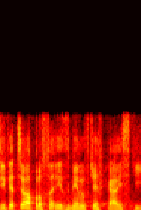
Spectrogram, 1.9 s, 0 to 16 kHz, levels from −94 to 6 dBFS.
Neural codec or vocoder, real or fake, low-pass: codec, 16 kHz, 1 kbps, FunCodec, trained on LibriTTS, 50 frames a second; fake; 7.2 kHz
